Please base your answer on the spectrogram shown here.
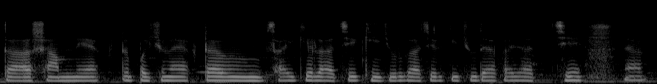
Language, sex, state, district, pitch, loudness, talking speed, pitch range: Bengali, female, West Bengal, Kolkata, 180 Hz, -39 LUFS, 145 wpm, 175-180 Hz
